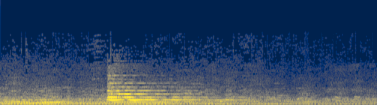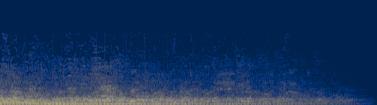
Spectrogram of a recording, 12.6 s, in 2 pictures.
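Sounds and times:
church bells ringing: 0.0s - 7.3s.

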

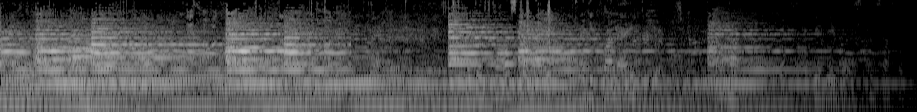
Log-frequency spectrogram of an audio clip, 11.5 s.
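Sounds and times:
bells ringing: 0.0s - 11.3s.

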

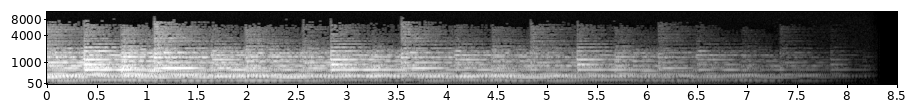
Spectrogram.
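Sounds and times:
bells ringing in Ovaro: 0.0s - 6.3s.

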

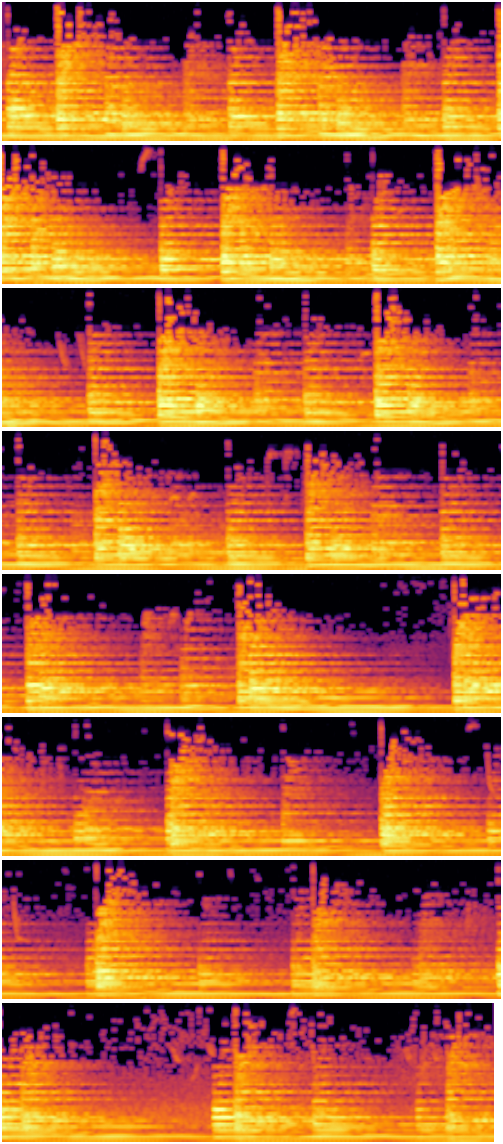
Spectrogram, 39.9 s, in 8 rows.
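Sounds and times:
bells: 0.0s - 39.8s.

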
